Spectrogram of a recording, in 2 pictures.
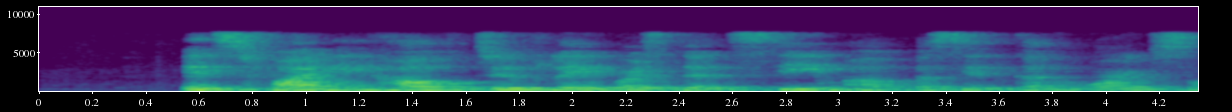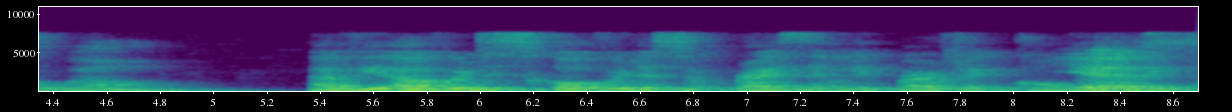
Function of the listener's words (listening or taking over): taking over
